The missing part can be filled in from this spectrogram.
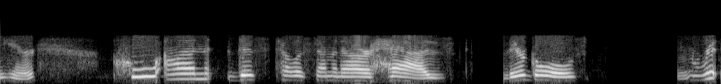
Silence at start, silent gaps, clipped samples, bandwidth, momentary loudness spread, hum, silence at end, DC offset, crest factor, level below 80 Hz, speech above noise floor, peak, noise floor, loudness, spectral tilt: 0 s; 4.72-5.04 s, 6.07-6.78 s; under 0.1%; 4 kHz; 15 LU; none; 0.05 s; under 0.1%; 14 dB; -60 dBFS; over 78 dB; 0 dBFS; under -90 dBFS; -13 LUFS; -8.5 dB/octave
